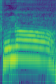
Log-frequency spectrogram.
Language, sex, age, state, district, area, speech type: Odia, male, 60+, Odisha, Bargarh, urban, read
